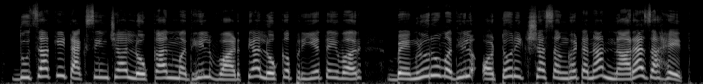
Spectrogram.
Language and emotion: Marathi, angry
